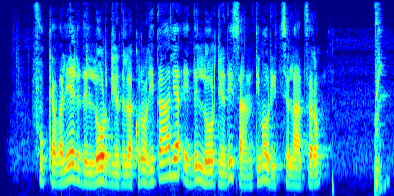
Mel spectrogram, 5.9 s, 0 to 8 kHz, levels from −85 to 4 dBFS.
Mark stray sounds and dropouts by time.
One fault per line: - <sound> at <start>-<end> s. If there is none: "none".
- thud at 5.6-5.9 s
